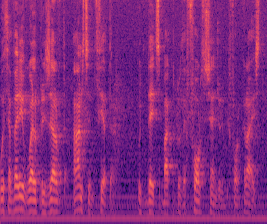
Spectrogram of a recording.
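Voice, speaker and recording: A man talks at an unhurried but not slow speed, and room echo is audible around him. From Greece, Larissa. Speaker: medical school dean, professor. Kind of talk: lecture. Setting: hall with audience. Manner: formal.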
